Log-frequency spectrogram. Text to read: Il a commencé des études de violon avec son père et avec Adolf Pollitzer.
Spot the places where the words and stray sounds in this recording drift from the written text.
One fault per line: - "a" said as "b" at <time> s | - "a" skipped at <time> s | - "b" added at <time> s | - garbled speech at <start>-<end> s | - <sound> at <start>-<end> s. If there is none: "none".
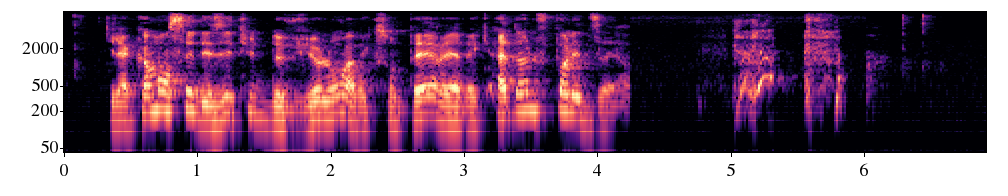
- throat clearing at 4.7-5.9 s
